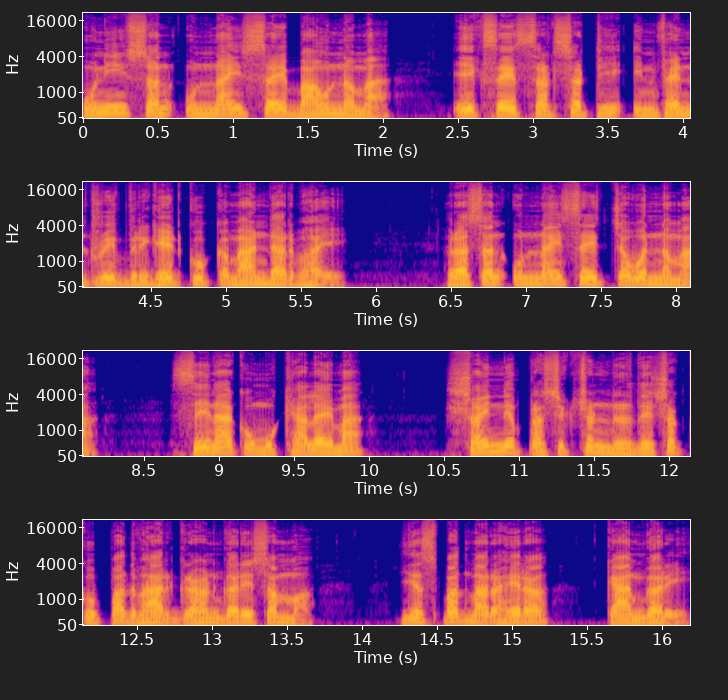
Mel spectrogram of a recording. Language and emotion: Nepali, neutral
